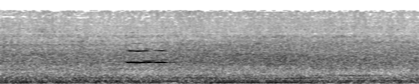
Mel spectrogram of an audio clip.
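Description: Steady low traffic rumble, with one short car-horn toot about two seconds in.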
